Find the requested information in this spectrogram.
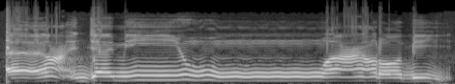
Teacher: membaca hamzah yang kedua pada lafadz a'jamiyu dengan suara yang ringan. Terdapat di satu tempat surat Fussilat ayat 44. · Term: tashil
